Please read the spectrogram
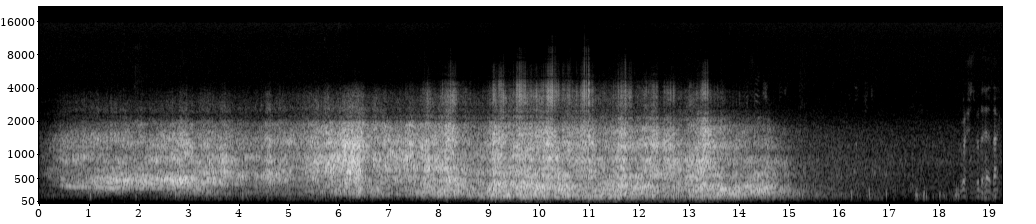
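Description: Loud jet noise from the Avro Vulcan's four Rolls-Royce Olympus turbojets as the bomber passes over. It comes in suddenly, holds for about fifteen seconds, then fades as the aircraft draws away.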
